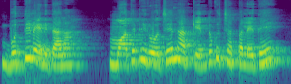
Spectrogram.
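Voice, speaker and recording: A woman voicing a caring but quick-tempered housewife who scolds and questions sharply. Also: fairly high pitch, a little mellow, reverberant, close to an everyday voice. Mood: scolding.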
